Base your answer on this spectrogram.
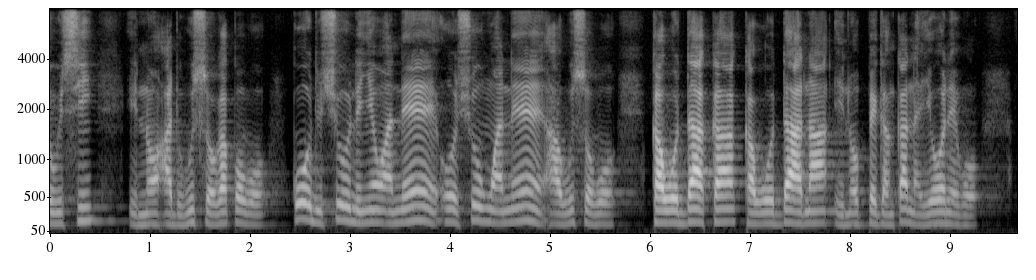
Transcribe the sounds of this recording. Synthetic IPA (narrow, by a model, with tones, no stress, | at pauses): wu˨sĩ˦i˨nɔ˧ʔa˨du˨wu˦sɔ˨ɡa˦kɔ˦bɔ˧ | ko˦˨du˨ʃo˦˨le˨ɲɛ˧wa˨nɛ˦ɔ˦˨ʃo˦˨nʷa˨nɛ˦˨a˨wu˦sɔ˧bɔ˧ | ka˧wɔ˧da˦˨ka˦ka˧wɔ˧da˦˨na˧i˨nɔ˧pɛ˧ɡa˨ŋka˦˨na˨jɛ˦wɔ˦nɛ˨bɔ˧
